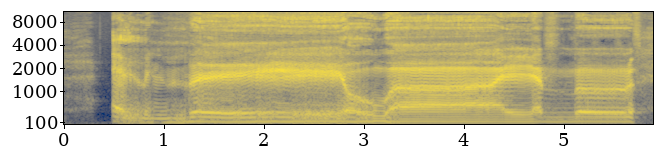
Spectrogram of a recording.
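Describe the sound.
Mongolian throat singing: a deep, buzzing drone with a bright whistling overtone that holds steady, dips and rises, sung in a few long, loud phrases with brief breaks between them.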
